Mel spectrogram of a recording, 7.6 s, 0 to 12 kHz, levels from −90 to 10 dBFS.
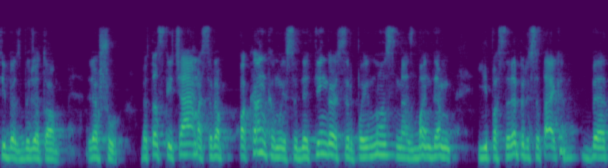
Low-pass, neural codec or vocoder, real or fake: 7.2 kHz; codec, 16 kHz, 8 kbps, FunCodec, trained on LibriTTS, 25 frames a second; fake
